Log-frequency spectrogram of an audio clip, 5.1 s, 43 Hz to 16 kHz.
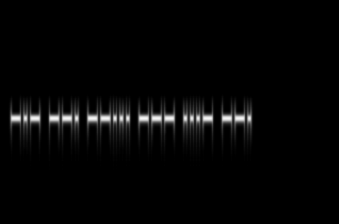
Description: Morse code, heard as a keyed tone, about 25 wpm, 700 Hz. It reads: KG7OVG
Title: USA Callsign DE Callsign - 6 Characters - 25wpm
